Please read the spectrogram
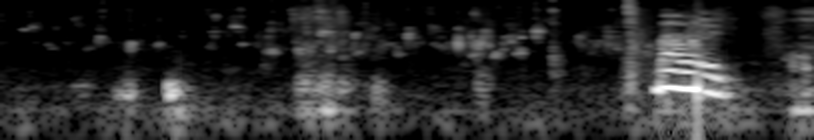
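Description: Watermelon juice trickling and dripping from a metal strainer into a pot of juice, with a few light knocks. A short voice is heard about three seconds in.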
